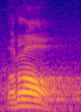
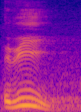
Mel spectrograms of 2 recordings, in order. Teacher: bila berbaris atas ra itu tebal, ra. Bila berbaris bawah ra itu nipis, ri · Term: tafkhim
